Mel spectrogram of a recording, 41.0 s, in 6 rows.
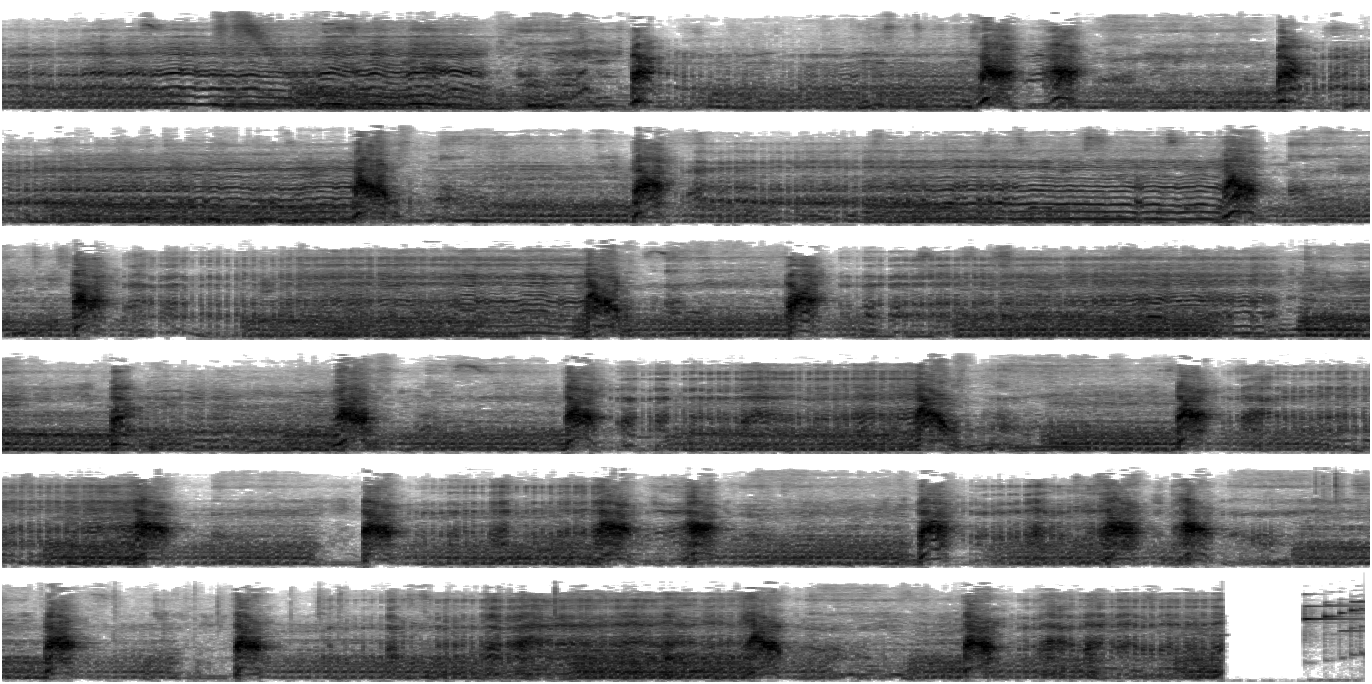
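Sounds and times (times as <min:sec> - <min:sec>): dog barking: 0:04.9 - 0:05.4, 0:08.6 - 0:08.9, 0:10.0 - 0:10.3, 0:13.0 - 0:13.2, 0:14.0 - 0:14.3, 0:16.6 - 0:16.9, 0:17.6 - 0:17.9, 0:22.2 - 0:22.5, 0:23.3 - 0:23.6, 0:25.1 - 0:25.4, 0:26.4 - 0:26.6, 0:28.0 - 0:28.3, 0:29.2 - 0:29.4, 0:32.0 - 0:32.2, 0:32.9 - 0:33.5, 0:34.4 - 0:34.7, 0:37.9 - 0:38.2, 0:39.0 - 0:39.3.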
